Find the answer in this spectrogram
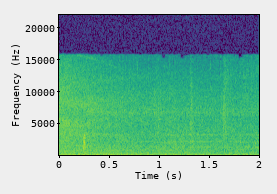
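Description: A steady low rumble with an even background hiss, with a faint short click just after the start.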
